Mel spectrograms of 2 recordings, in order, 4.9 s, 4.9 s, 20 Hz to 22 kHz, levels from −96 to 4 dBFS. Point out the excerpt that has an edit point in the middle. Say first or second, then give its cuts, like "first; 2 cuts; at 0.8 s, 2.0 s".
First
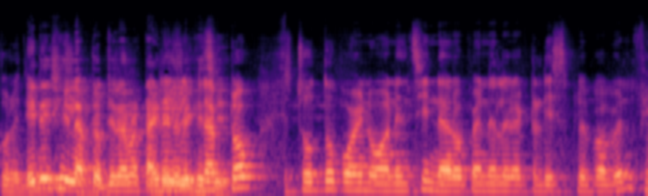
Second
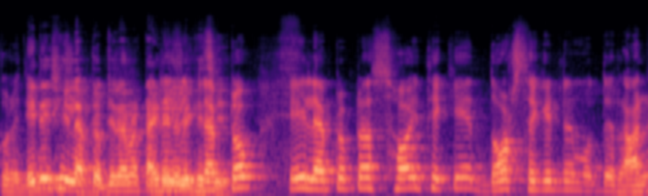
first; 1 cut; at 2.0 s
